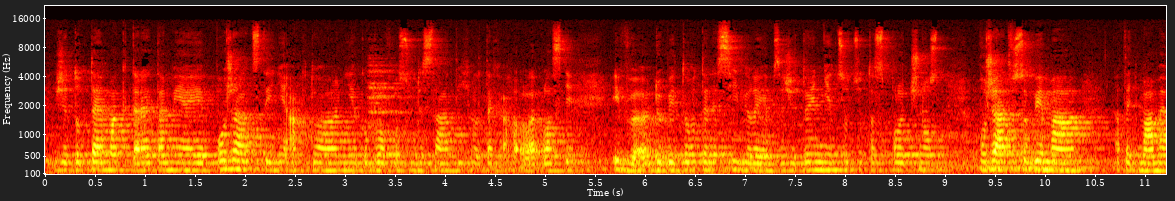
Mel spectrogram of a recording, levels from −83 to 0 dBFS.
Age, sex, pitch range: 30-49, female, 170-185 Hz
